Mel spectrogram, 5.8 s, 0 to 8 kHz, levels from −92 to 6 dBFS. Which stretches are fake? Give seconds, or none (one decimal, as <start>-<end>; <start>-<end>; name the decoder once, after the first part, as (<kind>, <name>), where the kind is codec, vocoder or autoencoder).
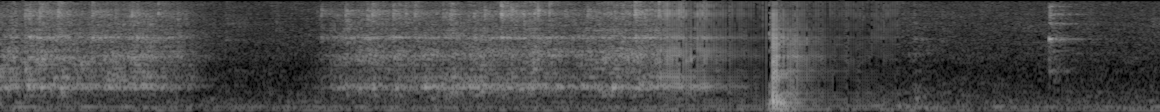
3.3-4.5 (vocoder, BigVGAN v2)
